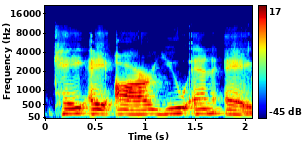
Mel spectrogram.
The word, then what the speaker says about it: Karuna: This is pronounced the same, but spelled differently. It's spelled with a K. Karuna with a line over it.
